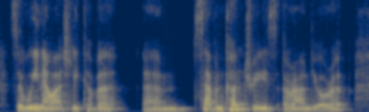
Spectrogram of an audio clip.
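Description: Against a quiet background, a woman with vocal fry speaks at a moderate pace in a very deep, low pitch. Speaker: PR professional and podcast co-host. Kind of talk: podcast panel discussion.

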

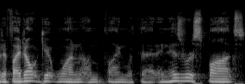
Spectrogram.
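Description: With an American accent, a man speaks at a very fast pace with a medium pitch and a somewhat breathy voice. The recording is very clean with a silent background. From Florida. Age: 50s. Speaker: ministry founder and author. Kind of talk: casual interview chat. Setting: studio.

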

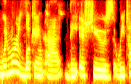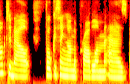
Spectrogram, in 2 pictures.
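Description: In a dry, close sound with no echo, a normal speaking voice moves at a fairly slow pace. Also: woman. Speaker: news reporter. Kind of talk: interview.

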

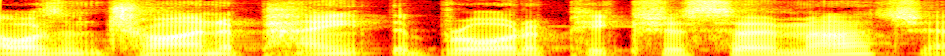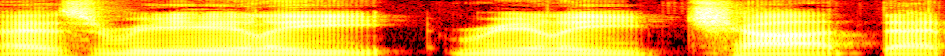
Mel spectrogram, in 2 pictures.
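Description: Speaking at a fairly slow pace with an Australian accent, a man is heard in a dry, close sound with no echo on a very clean recording against a silent background. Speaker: author and former youth radio host. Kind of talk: interview.

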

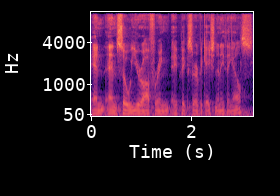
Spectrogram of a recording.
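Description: His voice is very deep and low. This man speaks with vocal fry. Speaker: podcast host. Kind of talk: interview.

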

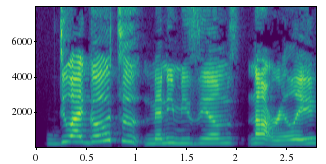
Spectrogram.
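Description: On a very clean recording with a silent background, a woman with a high pitch and a bright, sharp tone uses a raised, projected voice with ordinary pitch variation. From Connecticut, US. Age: 30s. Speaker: travel company director. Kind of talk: interview.

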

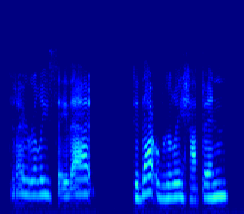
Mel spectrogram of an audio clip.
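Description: Her pitch is medium as a woman speaks with an Upper Midwest accent. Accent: Upper Midwest American. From southwestern Minnesota. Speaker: keynote speaker. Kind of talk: casual interview.

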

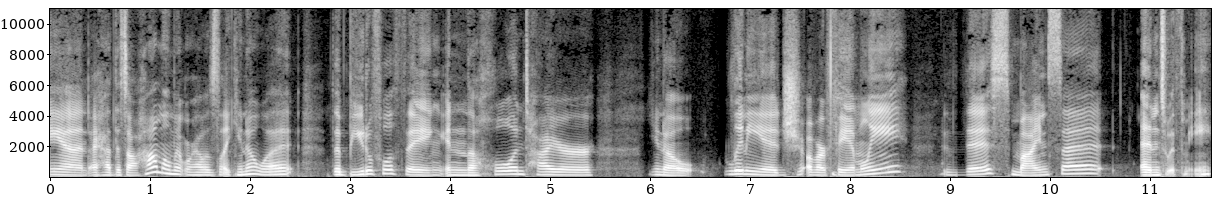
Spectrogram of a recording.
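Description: With an American accent, a woman speaks fairly slowly at a medium pitch, her pitch varying in an ordinary way. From Omaha, Nebraska, US Midwest. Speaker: community organizer and talk show host. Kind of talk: casual interview.

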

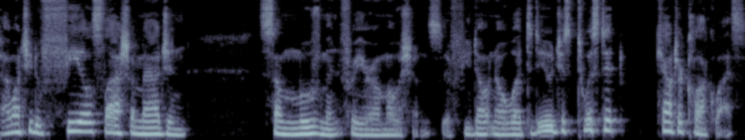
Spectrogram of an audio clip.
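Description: A somewhat breathy man speaks with a Canadian accent at a fairly high pitch and a fairly quick pace. His intonation is lively, and the recording is very clean with a silent background. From Canada. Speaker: philosopher and SEO teacher. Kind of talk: guided meditation; interview conversation. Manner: halting, repeats words.

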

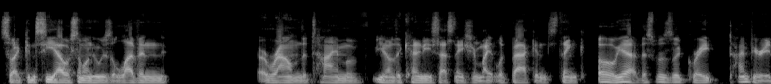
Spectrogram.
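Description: A man with an American accent speaks very fast at a very deep, low pitch, his tone bright and sharp. His intonation stays fairly even against a quiet background. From Florida, Tampa area. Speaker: podcast panelist. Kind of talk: casual chat.

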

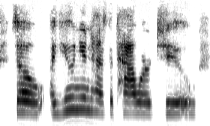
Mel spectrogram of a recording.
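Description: A woman with an unremarkable speaking voice talks at a fairly high pitch with ordinary pitch variation. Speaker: financial analyst. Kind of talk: radio interview.

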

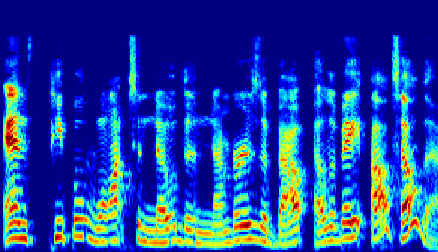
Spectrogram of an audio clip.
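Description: Against a quiet background, a woman uses an ordinary speaking voice with a fairly high pitch. She talks fairly quickly with ordinary pitch variation. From Japan, American military family. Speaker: entrepreneur. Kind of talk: interview.

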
